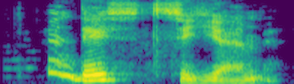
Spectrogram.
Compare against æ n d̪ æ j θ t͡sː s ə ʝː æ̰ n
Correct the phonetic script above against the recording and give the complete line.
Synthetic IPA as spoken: æ n d̪ æ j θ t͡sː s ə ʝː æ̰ m

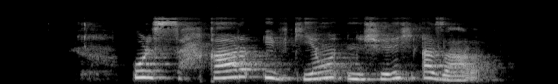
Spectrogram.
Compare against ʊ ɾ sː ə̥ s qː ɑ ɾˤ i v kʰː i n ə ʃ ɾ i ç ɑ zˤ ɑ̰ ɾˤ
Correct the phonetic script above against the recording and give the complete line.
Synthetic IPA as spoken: ʊ ɾ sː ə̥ ħ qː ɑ ɾˤ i v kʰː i n ə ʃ ɾ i ç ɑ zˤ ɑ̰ ɾˤ

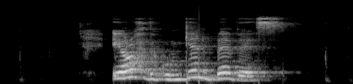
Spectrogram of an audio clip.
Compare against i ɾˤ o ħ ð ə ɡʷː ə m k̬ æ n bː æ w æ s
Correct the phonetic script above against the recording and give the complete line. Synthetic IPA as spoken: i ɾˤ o ħ ð ə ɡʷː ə m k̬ æ n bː æ v æ s

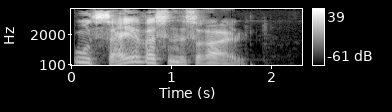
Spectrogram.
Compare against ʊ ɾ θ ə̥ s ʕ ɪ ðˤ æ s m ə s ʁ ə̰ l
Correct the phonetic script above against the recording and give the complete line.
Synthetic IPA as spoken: ʊ ɾ θ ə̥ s ʕ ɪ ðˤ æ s n ə s ʁ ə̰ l

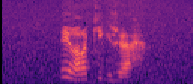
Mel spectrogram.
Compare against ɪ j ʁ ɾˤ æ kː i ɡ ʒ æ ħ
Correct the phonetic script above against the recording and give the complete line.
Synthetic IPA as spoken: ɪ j ʁ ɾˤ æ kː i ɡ ʒ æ ħ

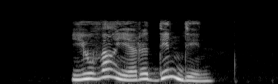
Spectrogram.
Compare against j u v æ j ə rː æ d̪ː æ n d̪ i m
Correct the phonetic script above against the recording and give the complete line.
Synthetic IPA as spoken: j u v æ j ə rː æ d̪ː i n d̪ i n

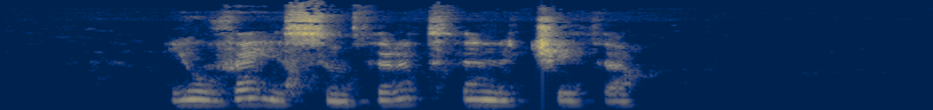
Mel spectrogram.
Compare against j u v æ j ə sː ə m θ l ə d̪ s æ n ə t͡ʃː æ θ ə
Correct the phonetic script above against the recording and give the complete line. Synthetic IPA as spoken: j u v æ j ə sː ə m θ ɾ ə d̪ θ æ n ə t͡ʃː i θ ə

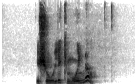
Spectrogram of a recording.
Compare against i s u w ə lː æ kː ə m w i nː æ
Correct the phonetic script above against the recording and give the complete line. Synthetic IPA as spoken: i ʃ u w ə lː i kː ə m w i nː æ

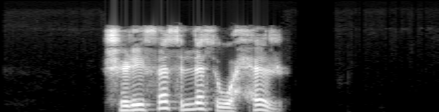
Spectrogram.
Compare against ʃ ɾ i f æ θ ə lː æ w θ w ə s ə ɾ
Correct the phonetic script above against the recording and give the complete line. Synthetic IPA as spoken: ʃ ɾ i f æ θ ə lː æ θ w ə ħ ə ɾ

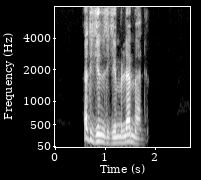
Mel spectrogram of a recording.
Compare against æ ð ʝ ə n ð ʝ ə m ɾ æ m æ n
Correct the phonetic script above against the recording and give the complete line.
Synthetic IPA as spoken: æ ð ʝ ə n ð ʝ ə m l æ m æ n

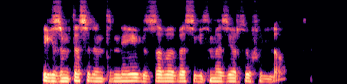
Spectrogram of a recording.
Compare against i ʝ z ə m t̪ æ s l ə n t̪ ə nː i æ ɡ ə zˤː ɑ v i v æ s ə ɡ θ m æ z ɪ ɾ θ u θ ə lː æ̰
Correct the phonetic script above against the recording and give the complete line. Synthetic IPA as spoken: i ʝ z ə m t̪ æ s l ə n t̪ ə nː i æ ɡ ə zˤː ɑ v æ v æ s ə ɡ θ m æ z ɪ ɾ θ u f ə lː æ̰

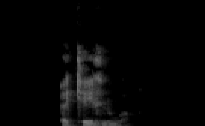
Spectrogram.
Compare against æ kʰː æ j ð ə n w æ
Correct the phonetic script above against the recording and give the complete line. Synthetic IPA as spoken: æ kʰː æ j θ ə n w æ

